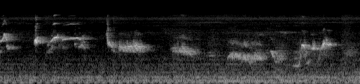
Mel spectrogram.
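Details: Young white-rumped shama of the spotted 'trotol' stage learning to sing in the morning, giving a broken run of whistled and slurred notes with a short trill, some phrases falling, under a steady low hum.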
